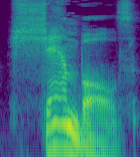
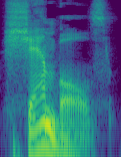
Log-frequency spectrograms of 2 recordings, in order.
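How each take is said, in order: Both takes have the same delivery.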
